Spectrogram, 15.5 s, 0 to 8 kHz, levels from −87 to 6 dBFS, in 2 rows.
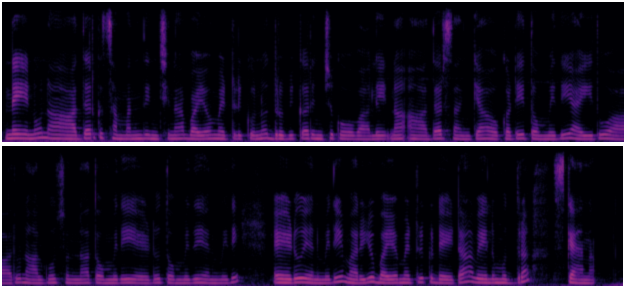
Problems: none marked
